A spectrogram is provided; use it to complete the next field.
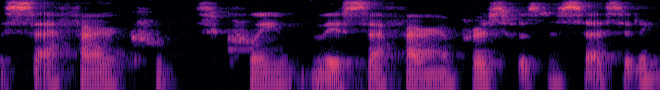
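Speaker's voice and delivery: very quiet, barely audible mutter under the breath. A character replies, speaking under her breath. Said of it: "she kind of says under her breath".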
